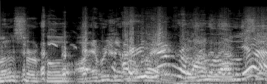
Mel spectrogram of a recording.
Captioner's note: laughs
